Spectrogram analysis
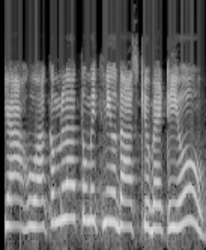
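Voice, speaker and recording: A woman's voice: very high voice, moderate pace, fairly bright tone, lo-fi sound. A woman voicing a nosy older neighbour aunt in a cartoon story who drops in to ask about a quarrel. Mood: prying.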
